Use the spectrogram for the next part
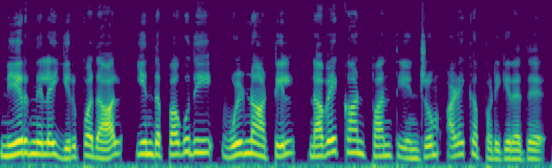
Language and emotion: Tamil, neutral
